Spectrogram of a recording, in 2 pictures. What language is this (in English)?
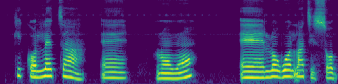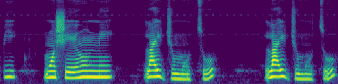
Yoruba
